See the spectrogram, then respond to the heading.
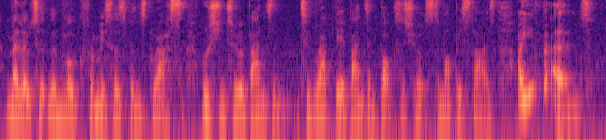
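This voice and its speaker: A woman reading fiction aloud as an amateur narrator, with expressive story delivery. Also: extremely low pitch, fairly quick, a little hiss or hum.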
